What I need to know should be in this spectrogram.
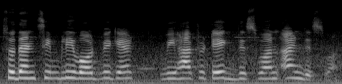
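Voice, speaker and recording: A woman college math lecturer, dictating notes slowly and repeating phrases, often checking with the class. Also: high-pitched, fairly even intonation, fairly bright tone, slight background noise. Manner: repetitive, slow dictation with checking questions.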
